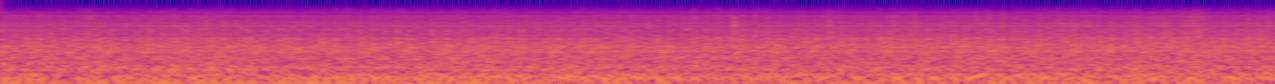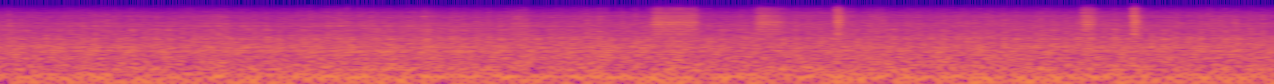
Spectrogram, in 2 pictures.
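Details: Classic White Freightliner diesel truck idling right after a cold start, transmission cold, air brakes frozen: low, steady idle with an even beat and a few air hisses; good oil pressure, air gauge rising, idling cleanly.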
